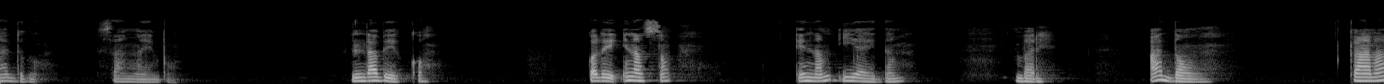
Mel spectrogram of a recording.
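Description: Throughout, the speech carries plainly audible damage from likely MP3 compression: nothing above 8.3 kHz, a watery swirl and smeared consonants, consistent with a bitrate near 32 kbps.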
